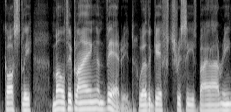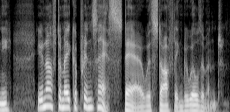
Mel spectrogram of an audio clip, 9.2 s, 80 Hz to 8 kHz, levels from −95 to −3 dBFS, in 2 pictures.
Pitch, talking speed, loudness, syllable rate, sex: 115 Hz, 125 wpm, -16 LUFS, 4.5 syllables/s, male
